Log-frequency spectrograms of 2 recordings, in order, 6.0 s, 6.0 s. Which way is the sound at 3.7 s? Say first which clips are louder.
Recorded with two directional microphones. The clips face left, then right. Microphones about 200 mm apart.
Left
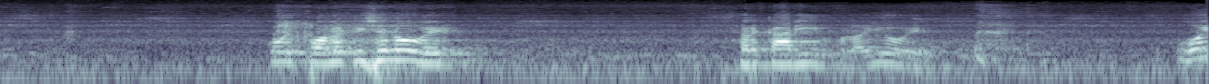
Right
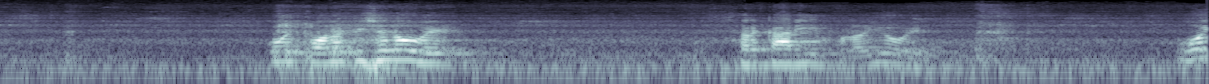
Left 2 dB; 20° left (ahead or behind).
